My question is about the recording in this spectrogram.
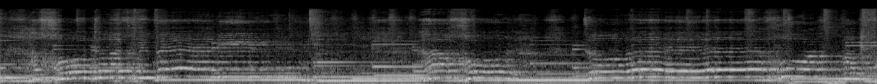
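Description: Live band performance: a woman sings a gliding melody over electric guitar, bass and drums.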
